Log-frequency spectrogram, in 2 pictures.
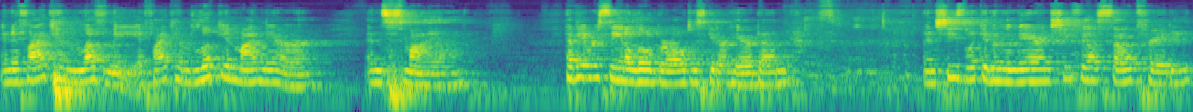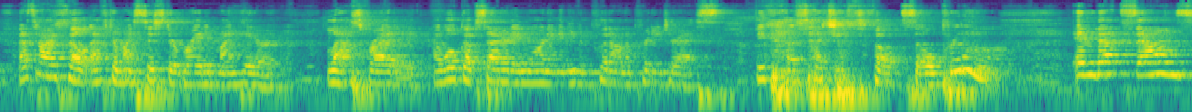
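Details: Adult woman speaking; normal fluent speech.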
